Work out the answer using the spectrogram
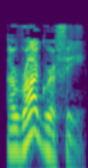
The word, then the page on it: orography: British English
